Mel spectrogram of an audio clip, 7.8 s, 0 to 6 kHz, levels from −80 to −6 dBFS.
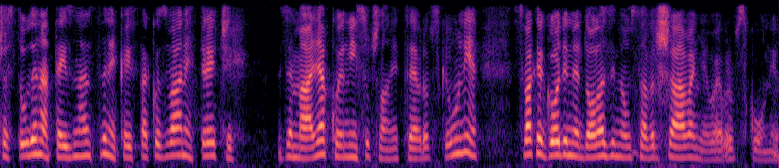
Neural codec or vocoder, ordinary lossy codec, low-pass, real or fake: codec, 24 kHz, 6 kbps, HILCodec; Opus, 32 kbps; 5.4 kHz; fake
